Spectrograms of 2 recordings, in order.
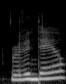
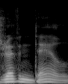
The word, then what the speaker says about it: Rivendell: like the elephant city river rivendale rivendale rivendale yeah do you know why that was all cg well it was rivendell wasn't it anyway do you know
